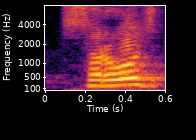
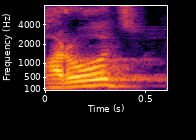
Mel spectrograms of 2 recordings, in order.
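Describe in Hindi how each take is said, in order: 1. यह शब्द स की ध्वनि से शुरू होता है। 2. यह शब्द ह की ध्वनि से शुरू होता है। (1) "नागौर में स की जगह है" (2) "नागौर में स की जगह है"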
